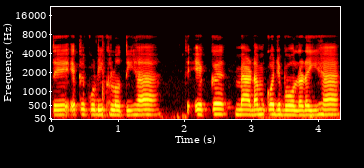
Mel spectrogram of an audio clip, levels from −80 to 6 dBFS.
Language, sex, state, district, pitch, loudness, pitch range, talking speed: Punjabi, male, Punjab, Kapurthala, 175 Hz, -16 LUFS, 170-175 Hz, 165 wpm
